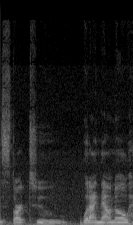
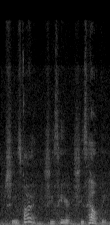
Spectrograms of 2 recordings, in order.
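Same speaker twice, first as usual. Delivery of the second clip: soft whisper; 3 semitones higher, 7 dB quieter than usual. Real, not acted. Relief over the healthy baby.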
